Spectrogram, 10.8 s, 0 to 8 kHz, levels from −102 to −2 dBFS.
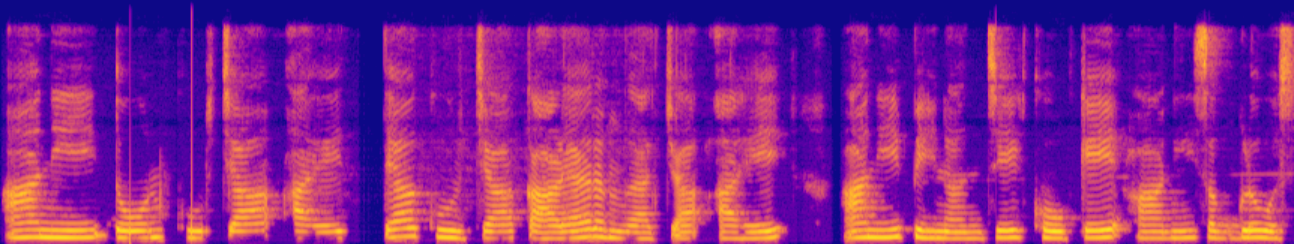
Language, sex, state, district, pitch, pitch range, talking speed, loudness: Marathi, female, Maharashtra, Dhule, 225 Hz, 215-235 Hz, 90 wpm, -17 LUFS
